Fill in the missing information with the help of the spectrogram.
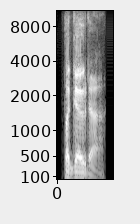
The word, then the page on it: pagoda: British English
